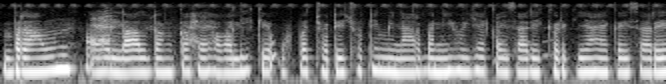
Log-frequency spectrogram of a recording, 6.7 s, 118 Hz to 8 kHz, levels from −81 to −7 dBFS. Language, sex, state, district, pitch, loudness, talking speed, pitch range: Hindi, female, Uttar Pradesh, Jyotiba Phule Nagar, 220 Hz, -16 LUFS, 190 wpm, 215-225 Hz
